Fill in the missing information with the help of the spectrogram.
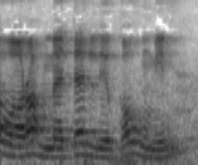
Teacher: Manakala wa rahmatan liqaumin, tanwin bertemu dengan lam, hak ni idgham bila gunnah, memasukkan tetapi tanpa dengung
